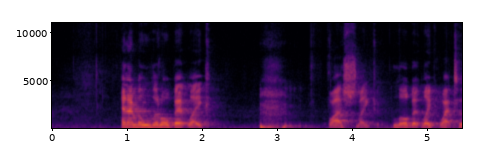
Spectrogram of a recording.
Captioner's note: giggles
